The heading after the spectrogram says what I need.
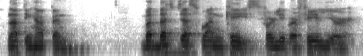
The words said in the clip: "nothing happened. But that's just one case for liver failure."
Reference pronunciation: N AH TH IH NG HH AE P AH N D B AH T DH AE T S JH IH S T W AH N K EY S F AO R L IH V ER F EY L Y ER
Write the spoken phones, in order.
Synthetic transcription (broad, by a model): N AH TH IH NG HH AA P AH N D B AH T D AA T S JH IH S T W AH N K EY S F AO R L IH B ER F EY L Y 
